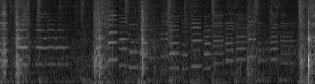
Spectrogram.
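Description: A chef's knife chops through an eggplant onto a wooden cutting board: three sharp strokes in the first three seconds. Light jazzy background music plays under them.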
